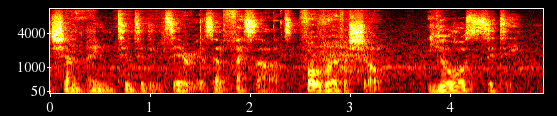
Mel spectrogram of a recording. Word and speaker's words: Revachol: People made gold and champagne-tinted interiors and facades for Revachol, your city. That, if it doesn't rhyme, you're not pronouncing it right.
